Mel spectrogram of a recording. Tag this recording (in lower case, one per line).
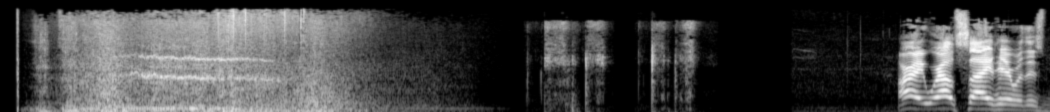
vehicle
speech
